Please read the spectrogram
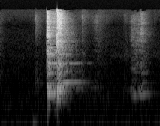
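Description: Stainless steel mixing bowl and utensil clanking, a sharp metallic knock with a brief ring about half a second in, then a second, softer knock near the end.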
